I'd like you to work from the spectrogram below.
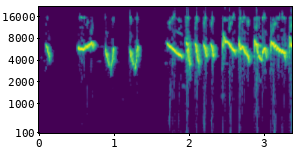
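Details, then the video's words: Pleci dakun from Pacitan, a Javan white-eye in 'gacor nembak' song: a few spaced, thin high whistles first, then a dense burst of quick descending chirps packed tightly together. "masteran pleci gacor nembak full isian"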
